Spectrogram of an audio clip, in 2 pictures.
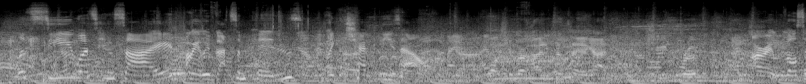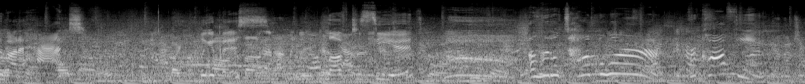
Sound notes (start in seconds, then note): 4.9 gasping; 12.5 gasps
